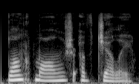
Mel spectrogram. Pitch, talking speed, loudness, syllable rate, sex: 175 Hz, 130 wpm, -16 LUFS, 4.9 syllables/s, female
